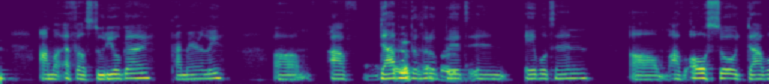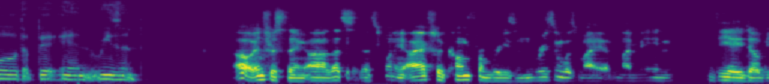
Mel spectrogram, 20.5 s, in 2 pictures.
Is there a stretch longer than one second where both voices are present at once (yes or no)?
yes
